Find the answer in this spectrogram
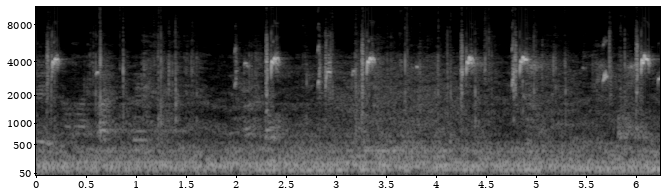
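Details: Munias kept in an aviary give lure calls used for bird trapping. Thin, piercing chirps come singly or in pairs roughly every half second to second, with a soft low rumble underneath.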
